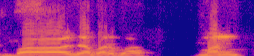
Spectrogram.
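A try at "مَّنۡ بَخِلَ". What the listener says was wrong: যখন আপনি বাকে নিচ্ছেন তখন আর মান পড়বেন না, মাম, মিম পড়তে হবে, মাম। মাম পড়তে হবে। জি, মাম।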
